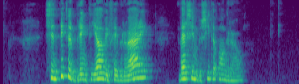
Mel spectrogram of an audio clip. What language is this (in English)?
Western Frisian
